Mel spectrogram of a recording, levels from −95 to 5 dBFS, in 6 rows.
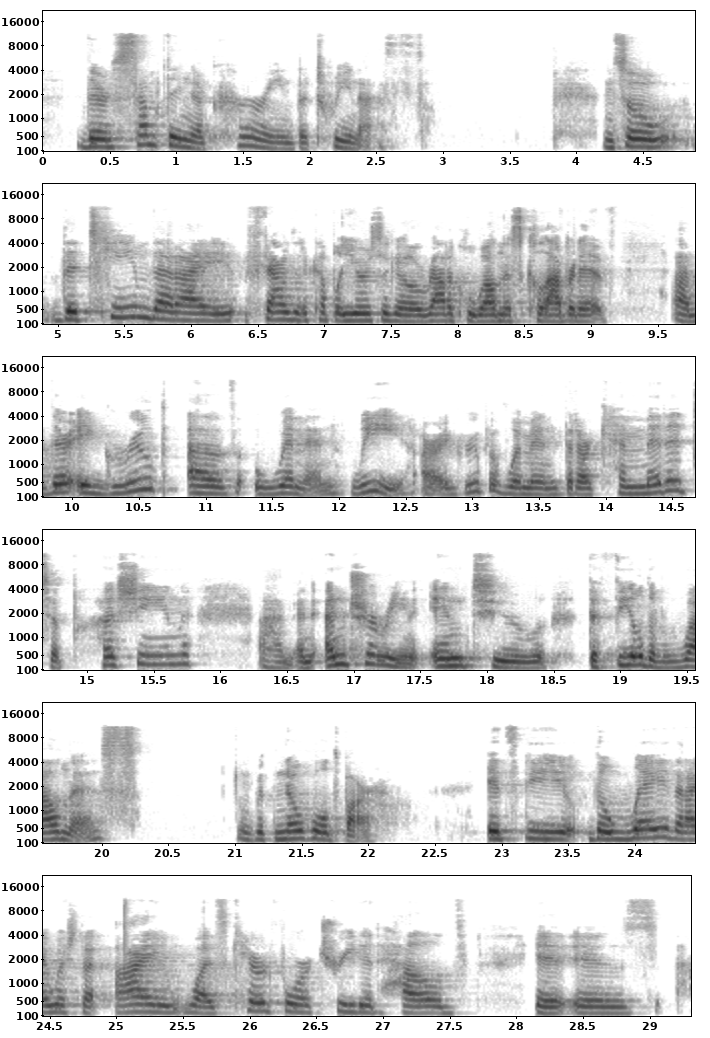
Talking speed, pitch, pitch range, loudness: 130 wpm, 200 Hz, 185-230 Hz, -27 LUFS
